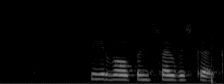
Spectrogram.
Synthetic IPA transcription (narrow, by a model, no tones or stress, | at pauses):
fiːrvɑːpənsəwbəskək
